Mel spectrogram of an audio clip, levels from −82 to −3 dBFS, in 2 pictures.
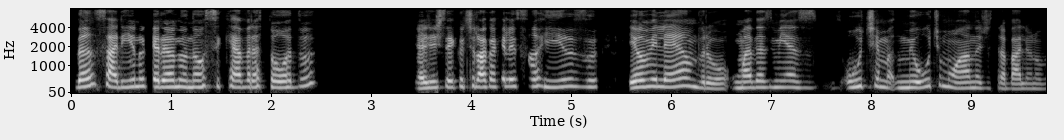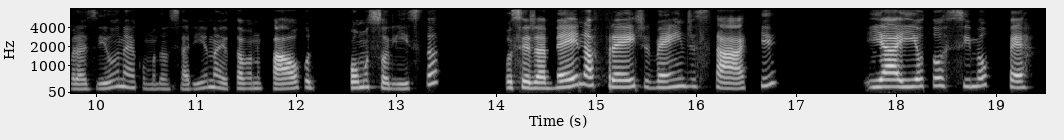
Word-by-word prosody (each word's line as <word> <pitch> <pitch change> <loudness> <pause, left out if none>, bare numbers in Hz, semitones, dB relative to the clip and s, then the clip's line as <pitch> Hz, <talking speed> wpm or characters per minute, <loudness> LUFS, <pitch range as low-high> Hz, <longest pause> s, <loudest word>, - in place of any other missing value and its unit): dançarino, 245 -1 +3
querendo 240 0 +5
ou - - +1
não, 230 +1 +1
se 275 -2 -2
quebra 230 +1 +1
todo. 235 - -2 1.0
E - - -4
a - - +5
gente 215 +2 -1
tem 230 -1 +1
que 250 - -5
continuar 235 -1 +4
com 245 - +1
aquele 255 +1 0
sorriso. 245 -1 -4 0.3
Eu 230 +3 +5
me 255 +1 +2
lembro 240 -8 -1
uma 210 +1 +1
das 225 0 -4
minhas 225 -2 -6 0.3
última 250 -1 -3
meu 210 0 -1
último 260 -2 -6
ano 200 +1 -2
de 195 - -20
trabalho 180 -1 -6
no 175 - -15
Brasil, 175 +5 -8
né, 235 -4 -6
como 175 -4 -21
dançarina, 175 +6 -10
eu - - -7
estava 185 0 -8
no 190 0 -13
palco 190 +4 +1 0.3
como 215 +3 -1
solista, 190 - -3 0.7
ou 210 - -2
seja, 205 -2 +4
bem 225 +9 +5
na 300 -3 +5
frente, 240 -4 +3
bem 220 +4 +1
em - - -4
destaque, 245 - 0 0.9
e 235 +2 0
aí 245 0 +7
eu 255 +1 +2
torci 270 -1 -4
meu 270 +3 -4 0.2
pé. 220 -2 +2
230 Hz, 165 wpm, -22 LUFS, 205-250 Hz, 1.0 s, aí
